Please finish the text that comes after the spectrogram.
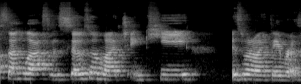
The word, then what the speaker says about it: Quay: It looks like Quay, but it's actually pronounced key.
